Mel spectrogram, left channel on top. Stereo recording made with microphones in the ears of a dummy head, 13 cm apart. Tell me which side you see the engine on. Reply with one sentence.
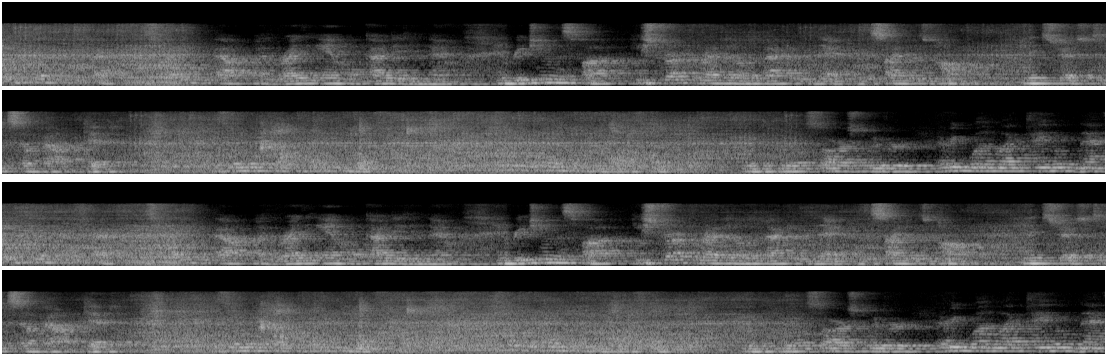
You can hear the engine on the left.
